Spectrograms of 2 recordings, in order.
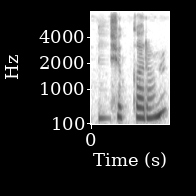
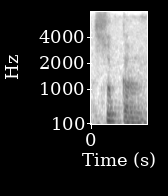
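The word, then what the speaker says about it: سُكَّرٌ: Not shukkarun. It is sukkarun. Seen. Shukkarun. Not sh. It is sa. Sukkarun. Haza sukarun wazalika labanun. Correct. But now you have pronounced sa correctly, but you haven't emphasized on the alphabet ka.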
